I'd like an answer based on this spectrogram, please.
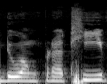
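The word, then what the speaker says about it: Duang Prateep: How would you pronounce it before Stephen continues? Klong Toi Duang Pratik Foundation.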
